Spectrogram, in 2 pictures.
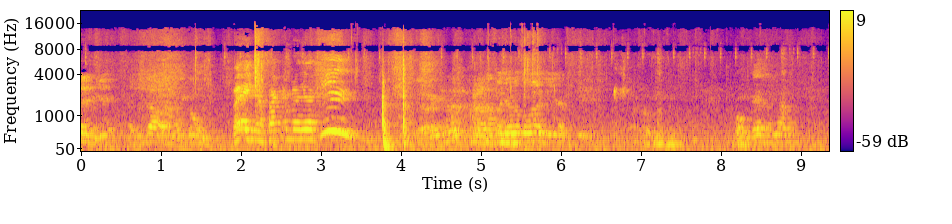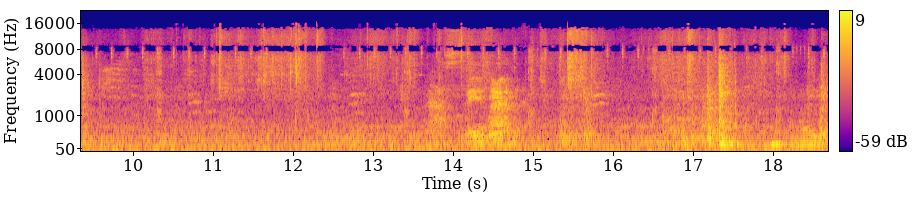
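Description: Dry leaves rustle and crinkle in hands.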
